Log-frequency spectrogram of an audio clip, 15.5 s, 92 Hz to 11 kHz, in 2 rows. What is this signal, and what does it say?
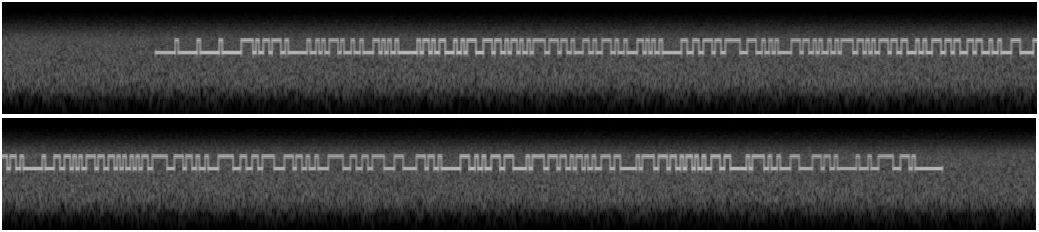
RTTY (45.45 baud, 850 Hz shift), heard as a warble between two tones, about 1700 Hz centre, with radio static. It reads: JH4DCZ DE UA4I TNX FER CALL. UR RST 589 589. NAME DAVE DAVE. QTH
